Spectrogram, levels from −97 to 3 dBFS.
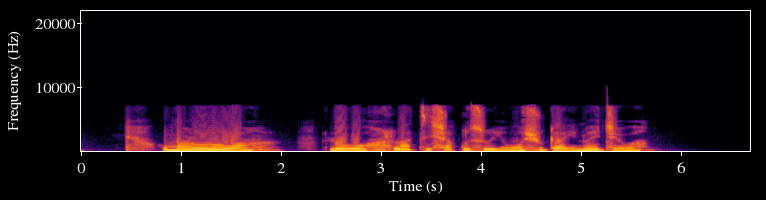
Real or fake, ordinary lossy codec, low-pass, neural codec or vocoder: real; AAC, 32 kbps; 7.2 kHz; none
